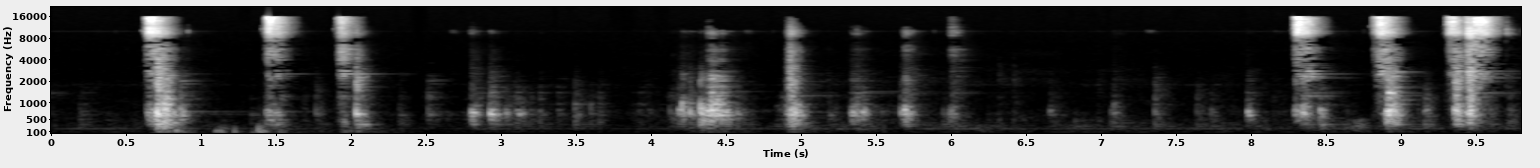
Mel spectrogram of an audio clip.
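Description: Plastic cable tie being pulled through its ratchet head in short tugs: a string of irregular clicks and brief ratcheting zips as the tie is drawn tight.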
